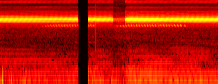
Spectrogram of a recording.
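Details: Loud, piercing cricket trill, high and constant in pitch, cut by a brief silence and a short muffled dip before the shrill continuous chirping resumes at full strength.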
